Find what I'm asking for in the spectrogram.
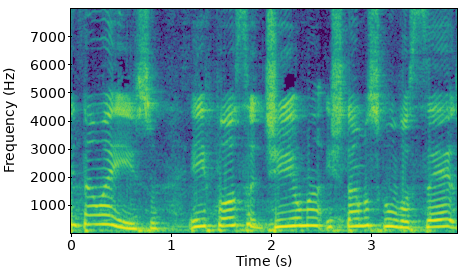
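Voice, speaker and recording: At a fairly slow pace, a woman speaks. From Piauí, Brazil. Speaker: trade union official; panelist. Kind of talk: short audience message. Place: street. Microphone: handheld.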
